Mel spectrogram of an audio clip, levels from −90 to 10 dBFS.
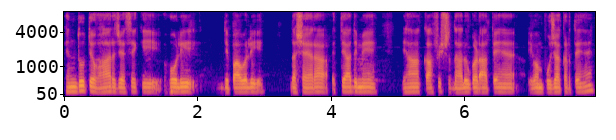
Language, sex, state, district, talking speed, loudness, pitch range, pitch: Hindi, male, Uttar Pradesh, Gorakhpur, 145 wpm, -21 LUFS, 105-115 Hz, 110 Hz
